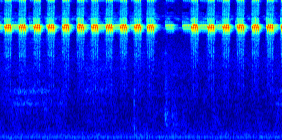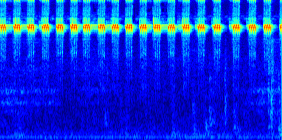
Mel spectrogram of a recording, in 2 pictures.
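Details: Rapid, piercing cricket chirps pulse steadily about four times each second, with a brief break near the middle before the rhythm resumes; a soft low hum lies underneath.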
